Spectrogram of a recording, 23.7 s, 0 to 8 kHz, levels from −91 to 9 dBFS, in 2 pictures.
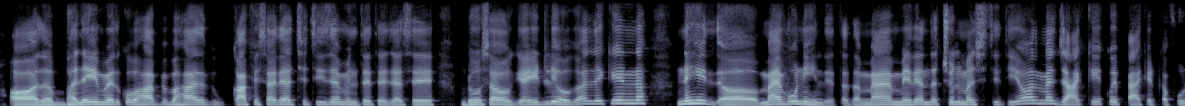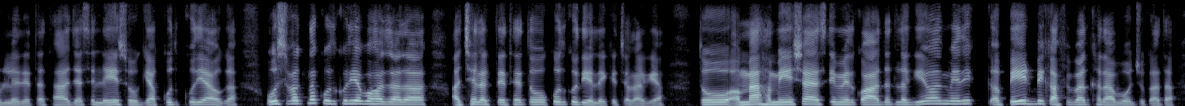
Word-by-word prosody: और 145 +1 +6
भले 145 +2 +2
ही 170 - +6
मेरे 165 -1 +2
को 170 +1 -4
वहाँ 160 0 +4
पे 165 +1 -10
बाहर 160 +2 +2 0.3
काफ़ी 155 +2 +3
सारे 170 0 +1
अच्छी 165 +2 -2
चीज़ें 170 +2 -2
मिलते 150 -3 -2
थे। 135 -1 -2
जैसे 140 +2 -1 0.4
डोसा 160 +2 +2
हो 155 -2 +2
गया 145 +1 +1
इडली 175 +3 0
हो 165 -4 +2
गया 175 +5 -2
लेकिन 235 +4 -1 0.4
नहीं 220 +4 +4
अ, 140 -4 +2
मैं 165 +5 +5
वो 190 +2 +1
नहीं 175 -6 0
लेता 115 0 -9
था। 130 0 -5
मैं 145 +3 +2
मेरे 155 +2 +1
अंदर 165 +1 -1
चुल 175 -1 -1
मचती 160 -1 -4
थी 165 +4 -6
और 230 +2 -1
मैं 225 -1 -1
जा 160 -2 +3
के 175 +3 -8
कोई 180 +1 -5
पैकेट 140 -3 -4
का 135 - -4
फूड 140 -2 -8
ले 130 -1 -5
लेता 125 +1 -7
था। 140 +1 -3
जैसे 135 +2 -6
लेज़ 145 +1 -1
हो 140 - -2
गया 140 +1 -1
कुरकुरिया 155 +1 -2
हो 135 - -2
गया। 135 +2 -6 0.3
उस 200 +1 +2
वक़्त 225 0 0
ना 255 - +2
कुरकुरिया 220 0 +1
बहुत 195 -2 +2
ज़्यादा 170 -1 +2 0.3
अच्छे 145 +5 0
लगते 155 -1 0
थे 165 - 0
तो 165 +1 -3
कुरकुरिया 165 -5 -1
लेके 125 -2 -6
चला 115 -1 -6
गया। 120 0 -5 0.4
तो 160 -2 +2
मैं 160 +3 +7
हमेशा 165 +4 +3
ऐसे 170 +1 -1
ही 170 - -2
मेरे 165 -1 +1
को 160 - -3
आदत 155 +2 +2
लगी 165 0 -3
है 200 - 0
और 220 0 -1
मेरी 205 +1 -2 0.2
अ, 150 - +1
पेट 190 +6 +3
भी 215 - +2
काफ़ी 165 -4 0
बार 160 0 +1
ख़राब 140 -3 -1
हो 130 -1 -4
चुका 120 0 -8
था। - - -6
160 Hz, 225 wpm, -24 LUFS, 145-175 Hz, 0.4 s, मैं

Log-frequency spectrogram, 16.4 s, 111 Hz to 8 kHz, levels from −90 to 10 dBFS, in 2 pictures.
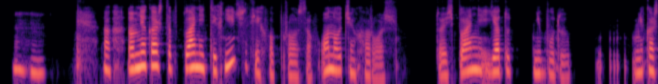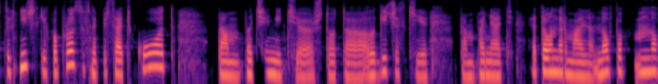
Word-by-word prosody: Мгм. 220 -5 -6 0.7
А, 235 -1 +2 0.2
но 235 - +6
мне 275 +3 +9
кажется, 285 -2 +5
в - - -23
плане 255 0 +8
технических 265 - -1
вопросов 170 -1 -8
он 230 +1 +3
очень 225 -3 -2
хорош. 155 -5 -9 0.5
То - - -5
есть 175 0 -4
в - - -41
плане 230 +3 +3
я 215 0 +5
тут 215 -1 -7 0.2
не 195 -1 -3
буду 175 -5 -9 0.3
м - - -17 0.4
мне 200 +1 -4
кажется, 220 -1 -1
технических 260 -5 -1
вопросов: 255 +4 +2
написать 185 0 -1
код, 270 +1 +2 0.5
там, 175 -2 +1
починить, 185 -1 -3
э, 85 0 -2
что-то 165 - -3
логически, 180 -2 -4 0.4
там, 165 0 -5
понять 170 -1 -2 0.2
это 215 - +4
он 210 0 +4
нормально. 175 -5 0
Но, 195 +2 +2
в - - -23
по 215 -2 -1
но 210 +1 +1
200 Hz, 150 wpm, -24 LUFS, 175-235 Hz, 0.7 s, мне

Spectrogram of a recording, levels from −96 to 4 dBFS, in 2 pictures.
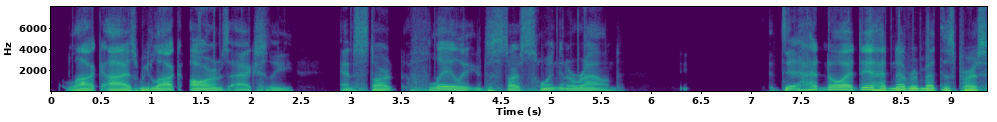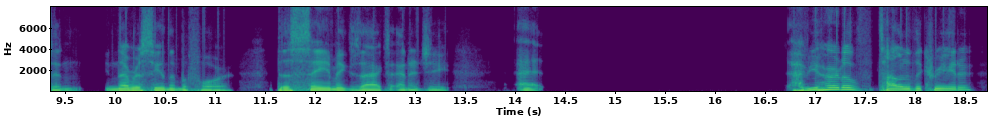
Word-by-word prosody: lock 135 +10 -1
eyes, 120 -3 0
we 120 +1 0
lock 155 +4 +1
arms, 140 -5 +1
actually, 110 0 -8 0.5
and 115 -1 -7
start 115 0 -4 0.3
flailing, 140 -4 0
we 115 - -9
just 120 -3 -7
start 120 +1 -3
swinging 165 +7 -3
around. 125 -8 -4 1.5
Eh - - -20
d 170 - 0
had 170 +2 -1
no 95 - +1
idea, 180 - +3
had 160 -2 +4
never 160 -1 +5
met 145 -2 +3
this 115 -2 -2
person, 105 -3 -1 0.2
never 140 +4 +4
seen 130 +1 +2
them 110 -3 0
before. 100 -1 -3 0.4
The 125 0 +4
same 130 +2 +3
exact 110 0 0
energy, 100 -3 -5 0.7
at 120 -1 -4 2.4
Have 140 +5 +1
you 175 +1 +6
heard 195 +2 +5
of 175 -8 0
Tyler, 160 +1 +3
The 155 -1 0
Creator? 165 +4 0
125 Hz, 130 wpm, -22 LUFS, 110-155 Hz, 2.4 s, you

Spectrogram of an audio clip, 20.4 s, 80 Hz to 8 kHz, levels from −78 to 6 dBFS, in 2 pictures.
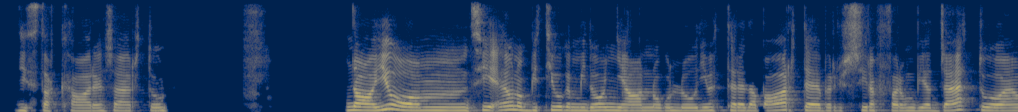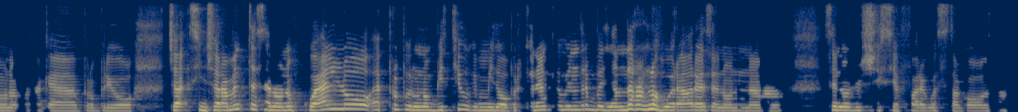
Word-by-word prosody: Di 215 0 -4
staccare 205 -1 -4
certo. 205 +1 -5 1.8
No, 240 -1 +6
io 275 +8 +5 0.3
mhmm, 225 -1 0
sì, 230 +4 -1
è 235 +2 0
un 270 +1 +3
obiettivo 230 0 -1
che 235 - -1
mi 220 -1 -2
do 220 +1 0
ogni 230 -1 0
anno 210 0 0
quello 210 0 -3
di 215 - -4
mettere 225 0 -2
da 215 - 0
parte 230 +1 +1
per 215 0 -6
riuscire 220 +1 -4
a - - -10
fare 220 -1 -3
un 210 0 -4
viaggetto 220 +3 0
è 210 0 +1
una 210 -1 -3
cosa 215 +1 -14
che 205 -1 -3
è 200 - -9
proprio 205 -1 -5 0.4
cioè 245 -1 +4
sinceramente 255 +6 +2
se 275 -3 +1
non 245 0 +3
ho 250 0 -2
quello 315 +5 +4
è 270 +1 -2
proprio 290 -2 -2
un 245 - +2
obiettivo 245 +4 -2
che 245 - -5
mi 230 0 -2
do 220 -2 +2
perché 220 +3 -9
neanche 260 +1 -1
mi 270 - -2
andrebbe 270 0 -1
di 245 -1 0
andare 255 +6 +5
a - - +7
lavorare 235 -5 +4
se 230 -3 -3
non 210 0 -4 0.9
se 260 - -1
non 240 -1 +2
riuscissi 230 -1 -6
a - - -6
fare 215 -1 -5
questa 215 0 -8
cosa. 200 0 -9
225 Hz, 185 wpm, -20 LUFS, 215-245 Hz, 1.8 s, a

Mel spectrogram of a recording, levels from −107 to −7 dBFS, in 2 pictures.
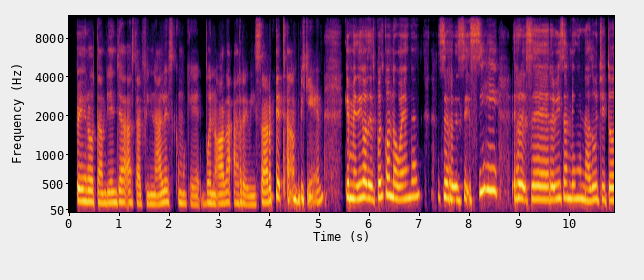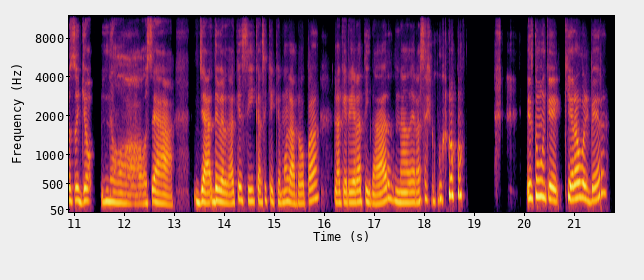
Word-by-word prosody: pero 195 -2 +3
también 175 0 -2
ya 185 -1 -1
hasta 175 -3 -6
el 155 - -6
final 155 +2 -2
es 185 -3 -5
como 165 -3 -6
que: 145 -2 -10
"Bueno, 160 0 -3
ahora 165 +3 -2
a 175 -2 -8
revisarme 175 - -1
también". 235 0 -2 0.4
Que 265 - +3
me 240 -1 +5
dijo: 255 +2 +5
"Después 245 +3 +3
cuando 275 -7 +4
vengan, 255 +6 -1 0.4
se 255 +1 +2
re 230 -2 +4
s 210 +1 -3
sí, 380 - +3 0.3
re 245 -3 +3
se 230 0 +1
revisan 245 +2 +1
bien 240 0 0
en 235 -1 +1
la 200 -2 -1
ducha 225 0 0
y - - -6
todo 215 +1 +3
eso". 215 +1 +1
Y 210 - +3
yo: 205 +1 -1
"No 170 -5 -2
o 165 - -4
sea, 165 -5 -2 0.4
ya", 175 -2 +2
de 205 +1 +5
verdad 175 -2 0
que 225 +1 0
sí, 200 -1 -2
casi 195 +1 -4
que 190 -2 -4
quemo 180 +2 -3
la 170 -3 0
ropa, 200 +10 -3 0.3
la 175 -2 -2
quería 180 0 0
ir 180 - +1
a 190 - +2
tirar, 180 +5 -1
nada 175 -2 0
era 180 +2 -2
seguro. 230 +6 -2 1.4
Es 250 -1 +3
como 280 -2 +5
que 220 -4 +2
quiero 245 0 +4
volver, 245 - 0
200 Hz, 170 wpm, -22 LUFS, 175-235 Hz, 1.4 s, me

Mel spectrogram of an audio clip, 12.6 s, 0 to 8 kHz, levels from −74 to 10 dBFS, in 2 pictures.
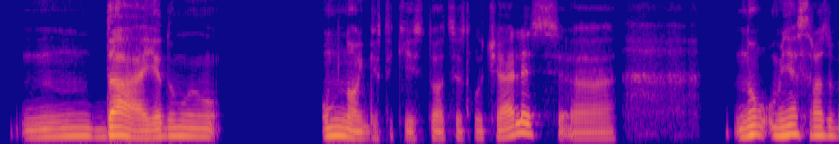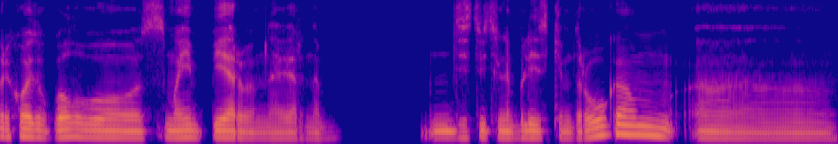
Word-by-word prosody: М, 110 +3 -1
да, 125 -5 +9
я 105 +3 +3
думаю 120 -2 0 0.7
у 115 - -1
многих 95 -9 +3
такие 90 - -9
ситуации 95 +1 -5
случались, 115 - +1
э. 85 0 -4 0.9
Ну, 135 +6 +4
у - - -6
меня 130 +4 +5
сразу 130 -3 +1
приходит 110 -1 +1
в - - -5
голову 100 -2 0
с 95 +2 -5
моим 100 0 -1
1, 95 -4 0
наверное, 85 -1 -7 0.7
действительно, 95 0 -4
близким 95 -1 -4
другом, 130 - +1
э. 85 -3 -7
100 Hz, 120 wpm, -24 LUFS, 90-115 Hz, 0.9 s, да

